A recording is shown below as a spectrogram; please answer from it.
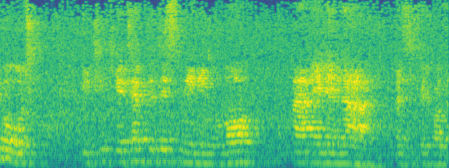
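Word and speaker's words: magh: What happened basically was this, that the word maw came to be pronounced in Irish when you had two words as mo. There are quite a few examples of that, M-A-G-H, a plain came to be pronounced as mo.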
